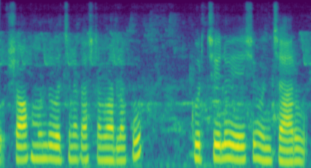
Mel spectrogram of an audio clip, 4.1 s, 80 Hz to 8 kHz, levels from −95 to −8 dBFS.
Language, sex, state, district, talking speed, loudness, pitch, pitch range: Telugu, female, Telangana, Mahabubabad, 100 wpm, -16 LUFS, 180 Hz, 175-195 Hz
